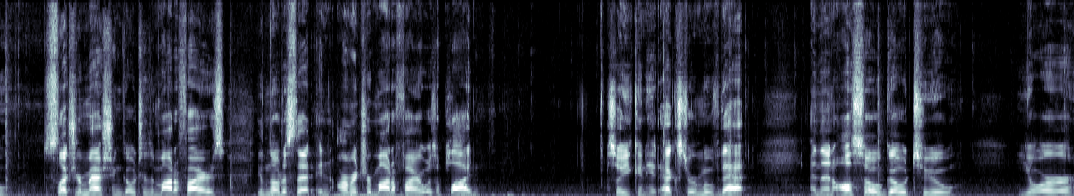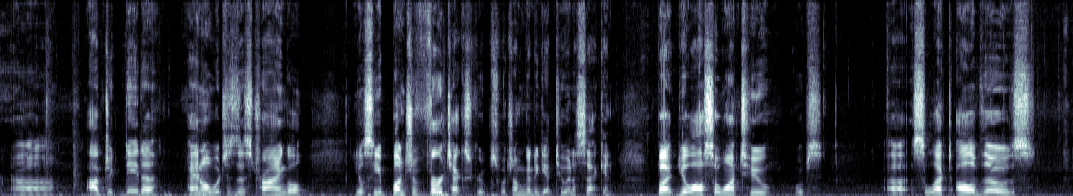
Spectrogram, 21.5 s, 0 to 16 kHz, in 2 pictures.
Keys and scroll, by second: 17.6 a.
